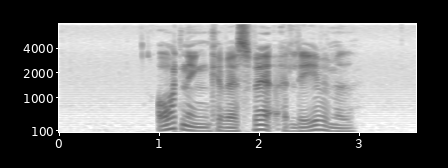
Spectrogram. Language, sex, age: Danish, male, 48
